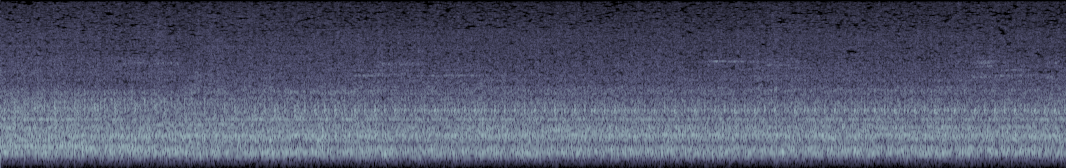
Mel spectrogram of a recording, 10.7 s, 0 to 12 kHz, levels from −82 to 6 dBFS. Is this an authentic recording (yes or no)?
yes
